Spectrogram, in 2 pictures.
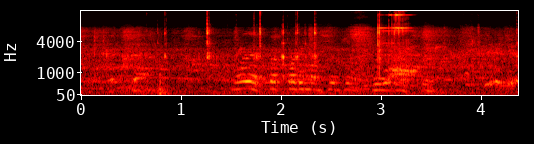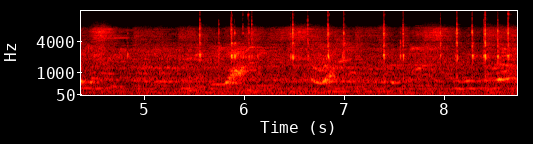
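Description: Sharp metallic clicks and clinks from a brass padlock and its small brass key being handled, with the key set down on a concrete floor. The loudest is a ringing clink about three seconds in, and a quick run of clicks comes near the end.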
